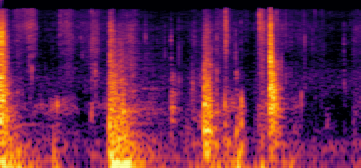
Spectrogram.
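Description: Three heavy, hollow knocks on the wooden door of Judge Robert Folks's house in Mississippi, spaced unevenly about half a second apart, fairly loud with no one speaking.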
